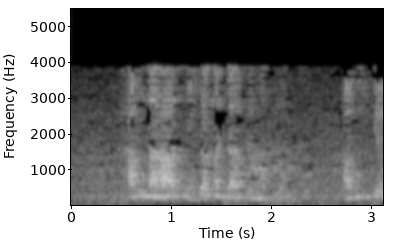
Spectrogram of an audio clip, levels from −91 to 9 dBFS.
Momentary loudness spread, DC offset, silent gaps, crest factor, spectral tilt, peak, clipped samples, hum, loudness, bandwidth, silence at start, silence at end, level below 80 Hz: 20 LU; under 0.1%; none; 20 dB; -8.5 dB/octave; -2 dBFS; under 0.1%; none; -21 LUFS; 4.1 kHz; 0 s; 0 s; -54 dBFS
